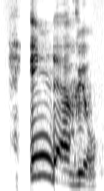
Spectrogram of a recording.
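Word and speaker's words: endeavour: incus ठीक है incus इन डेवो अब इस भाई साहब इसको इन डेवो है ये इन डेवो र नहीं है र नहीं बोला जाता है ये र क्या रहेगा साइलेंट रहेगा इन डेवो इन डेव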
